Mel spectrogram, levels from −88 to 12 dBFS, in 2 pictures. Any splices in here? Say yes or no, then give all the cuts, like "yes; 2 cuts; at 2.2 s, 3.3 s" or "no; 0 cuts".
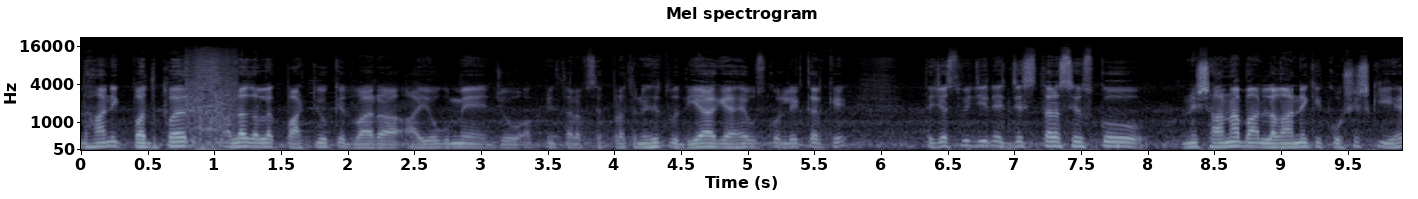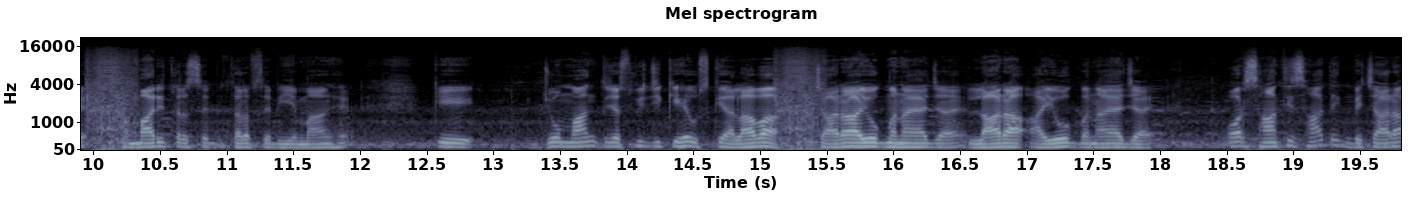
yes; 3 cuts; at 1.0 s, 10.1 s, 15.3 s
